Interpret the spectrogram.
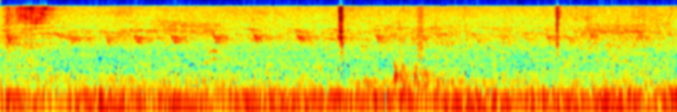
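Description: Outdoor ambience with a steady low hum and a bird chirping rapidly and repeatedly, short high chirps about three a second, with a few sharp clicks.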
